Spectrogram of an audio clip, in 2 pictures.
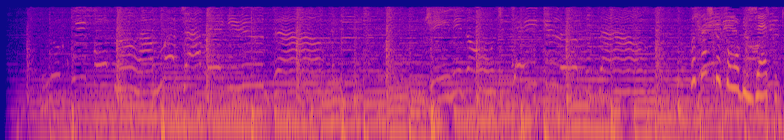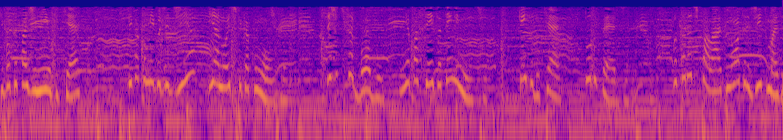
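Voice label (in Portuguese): Ciume female; Ciúmes; Telemensagens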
